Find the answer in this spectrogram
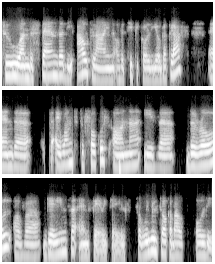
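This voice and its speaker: Speaking in an Italian accent, the voice moves at a fairly slow pace with ordinary pitch variation. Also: woman, very deep, low pitch for a woman. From Italy. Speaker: yoga teacher. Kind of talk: webinar presentation. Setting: online webinar. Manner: halting, many fillers.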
